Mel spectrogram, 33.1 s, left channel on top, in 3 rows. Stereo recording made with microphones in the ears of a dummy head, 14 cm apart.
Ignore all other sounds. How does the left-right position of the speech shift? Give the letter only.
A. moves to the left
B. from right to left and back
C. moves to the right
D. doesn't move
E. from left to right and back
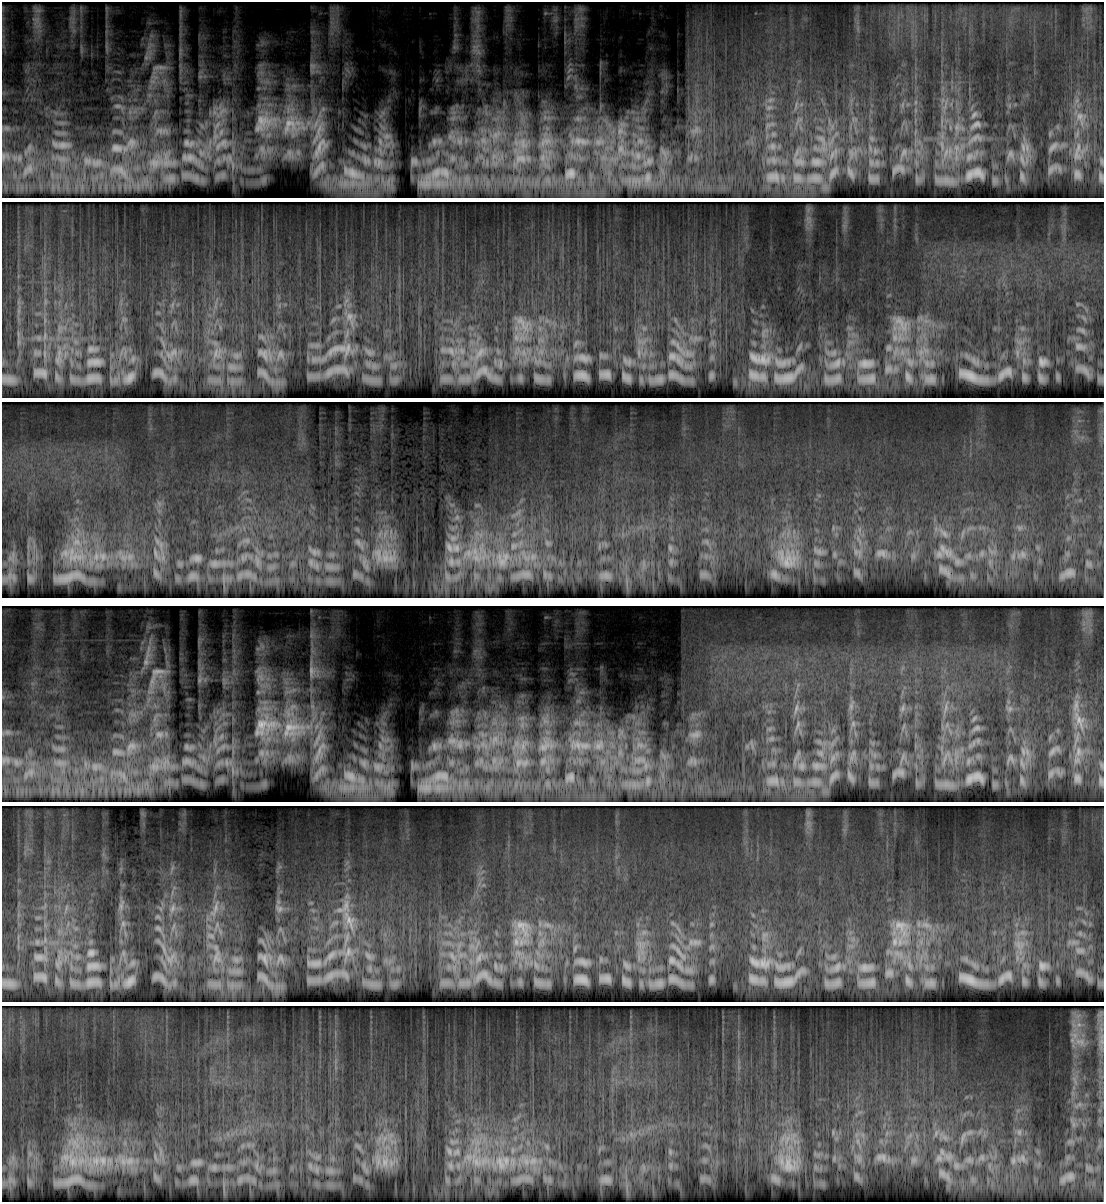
E.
